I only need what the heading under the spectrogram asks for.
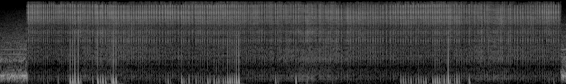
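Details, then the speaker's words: Bestarc MIG 145 welder on 220 V at full 145 amps on cleaned 1/2-inch mild steel: steady even frying crackle for about five seconds, no sputter or popping; normal MIG welding arc, penetration uncertain. "Now I'm happy with that weld, however, I'm not sure how good the penetration would be."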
